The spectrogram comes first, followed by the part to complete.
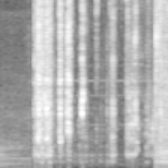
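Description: A run of light, irregular metallic clicks and clinks as a steel screw and a bent bolt are handled and fitted together in a bench vise.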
